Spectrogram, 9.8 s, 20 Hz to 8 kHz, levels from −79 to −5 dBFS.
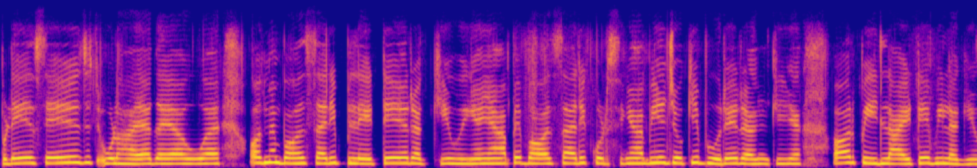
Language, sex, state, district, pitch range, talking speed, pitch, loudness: Hindi, female, Chhattisgarh, Sukma, 235-260 Hz, 190 wpm, 245 Hz, -12 LUFS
